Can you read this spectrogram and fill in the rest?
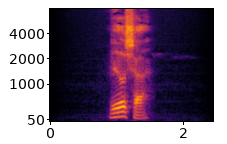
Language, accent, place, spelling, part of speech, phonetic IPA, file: German, Germany, Berlin, wirscher, adjective, [ˈvɪʁʃɐ], De-wirscher.ogg
- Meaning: 1. comparative degree of wirsch 2. inflection of wirsch: strong/mixed nominative masculine singular 3. inflection of wirsch: strong genitive/dative feminine singular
